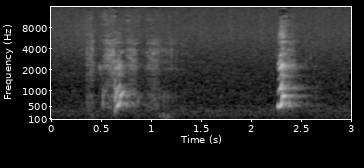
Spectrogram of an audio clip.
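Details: Puppy yipping while dreaming, a muffled wavering yip followed by a faint low snuffle, then another sharp short yip after about one and a half seconds, quiet indoors.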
